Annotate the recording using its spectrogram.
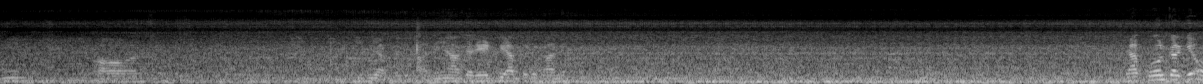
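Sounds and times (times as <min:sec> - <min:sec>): traffic rumble: 0:00.0 - 0:12.0
man speaking: 0:01.0 - 0:01.6.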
